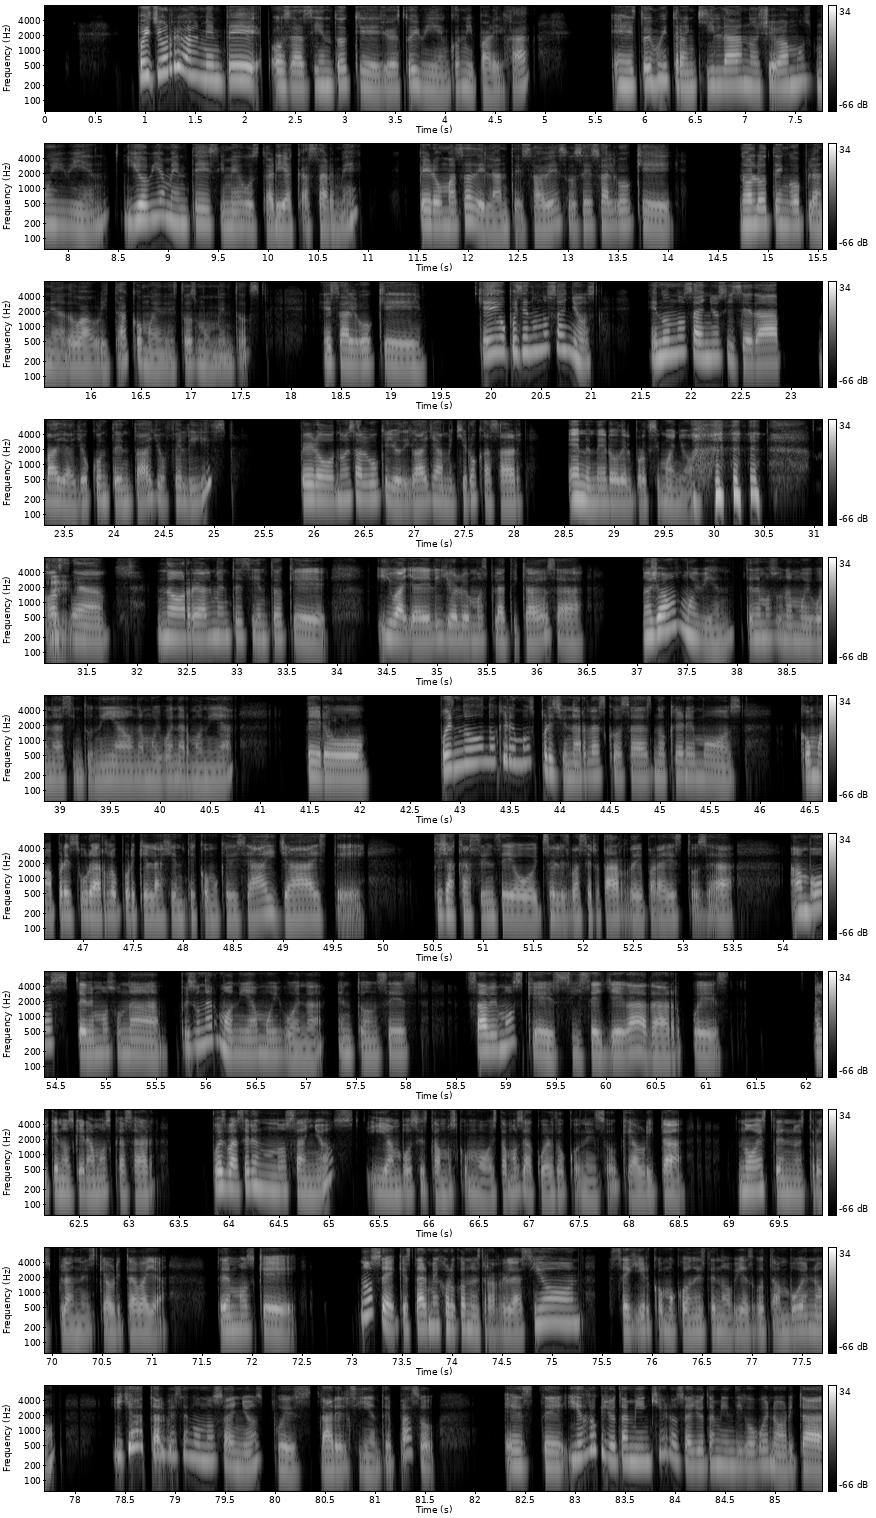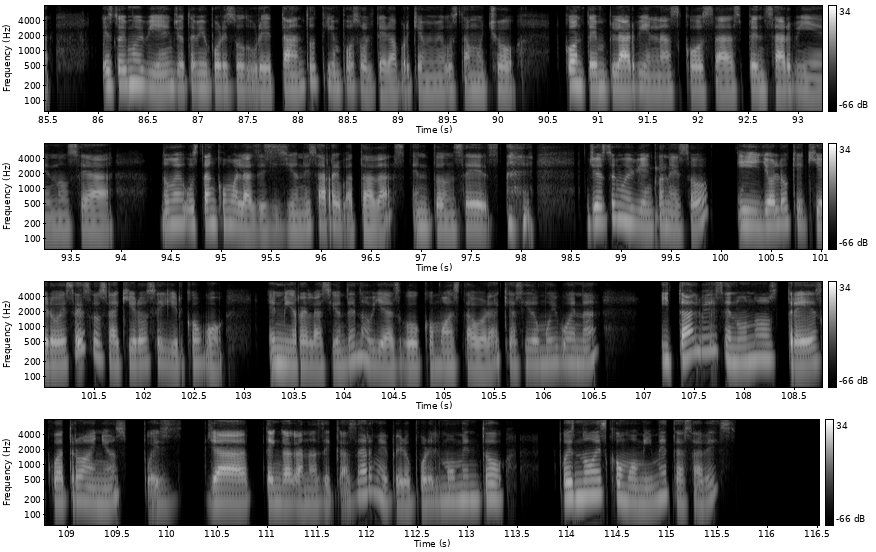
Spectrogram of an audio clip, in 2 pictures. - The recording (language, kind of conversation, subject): Spanish, advice, ¿Cómo te has sentido ante la presión de tu familia para casarte y formar pareja pronto?
- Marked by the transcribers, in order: chuckle; chuckle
